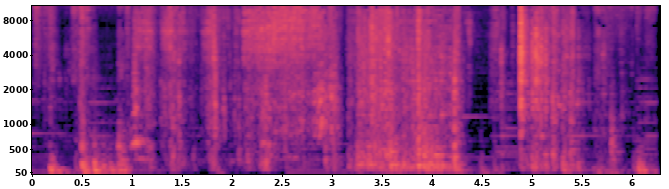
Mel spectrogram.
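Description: A wooden table being shifted into place under a bench: several knocks and bumps, with a longer stretch of rubbing and scraping in the middle. Background music plays underneath.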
